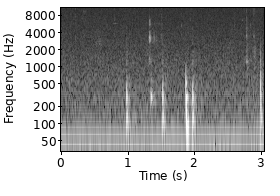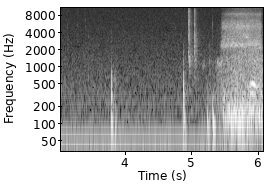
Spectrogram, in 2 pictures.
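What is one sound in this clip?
Stone blocks knock softly as they are set down one after another.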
